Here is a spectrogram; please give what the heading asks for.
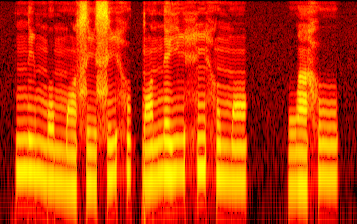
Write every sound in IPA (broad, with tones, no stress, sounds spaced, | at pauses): n i˦ m o˧ m ɔ̃˨ s i˨ s i˨˦ h u˦˨ k͡p ɔ̃˨˦ n e˦ j i˦ h ĩ˦ h ũ˦ m ɔ̃˦ | w ã˨ h u˧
